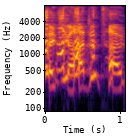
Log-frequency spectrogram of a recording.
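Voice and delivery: high, loud, slow, laughing and flustered. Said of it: "I think I said".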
